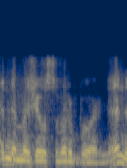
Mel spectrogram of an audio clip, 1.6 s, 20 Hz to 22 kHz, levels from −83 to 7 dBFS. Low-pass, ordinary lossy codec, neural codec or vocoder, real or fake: 5.4 kHz; AAC, 32 kbps; none; real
